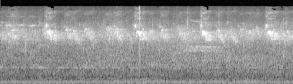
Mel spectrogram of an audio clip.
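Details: Variable oystercatcher with a chick in New Zealand giving four short, high, sharp piping notes about one per second, over a low steady rumble of wind or surf.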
